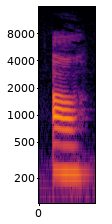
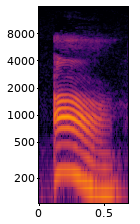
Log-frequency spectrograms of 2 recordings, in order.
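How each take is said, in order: First: The pitch stays level at mid height. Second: The pitch rises and then falls. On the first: "ce ton moyen-là" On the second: "on a tendance à monter dans l'intonation et à descendre"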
